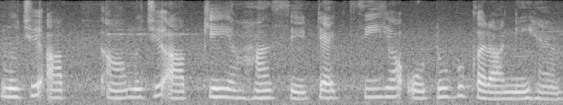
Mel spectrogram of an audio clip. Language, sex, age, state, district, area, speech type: Urdu, female, 18-30, Uttar Pradesh, Gautam Buddha Nagar, urban, spontaneous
